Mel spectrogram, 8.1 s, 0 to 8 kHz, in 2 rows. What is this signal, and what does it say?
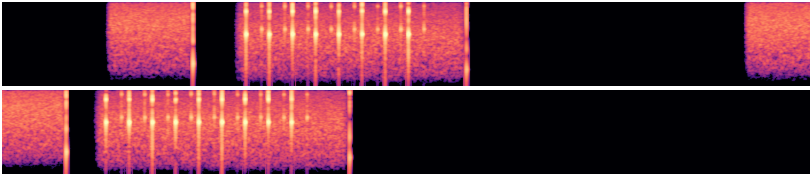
Pulse dialling, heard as a rotary dial, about 9 pulses a second. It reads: 8 9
